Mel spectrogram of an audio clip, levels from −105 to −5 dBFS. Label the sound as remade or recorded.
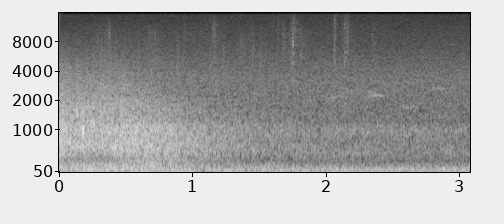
recorded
